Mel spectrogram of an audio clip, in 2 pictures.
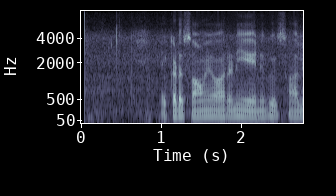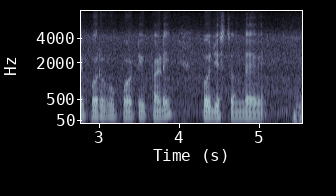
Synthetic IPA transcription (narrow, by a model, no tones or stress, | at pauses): ḭkːɐɽɐsaːmiʋaːɾinieːniɡusaːlipuɾuɡupo̞ːʈiːpɐɽi | puːd͡ʒist̪uɳɖe̞ːʋḭ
